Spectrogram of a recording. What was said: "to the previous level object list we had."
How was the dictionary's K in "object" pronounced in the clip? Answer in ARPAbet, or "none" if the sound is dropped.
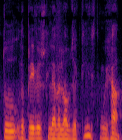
K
